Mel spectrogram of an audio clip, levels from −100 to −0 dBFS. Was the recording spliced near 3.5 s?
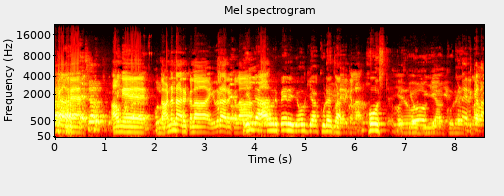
no; 0 cuts

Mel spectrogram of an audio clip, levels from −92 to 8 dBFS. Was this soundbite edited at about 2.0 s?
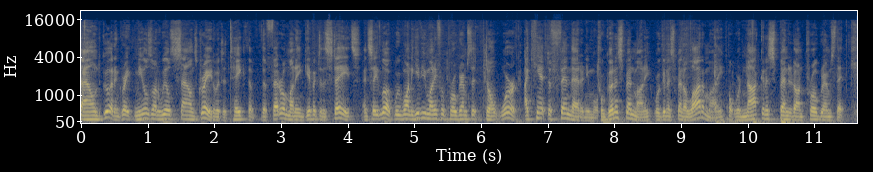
yes; 4 cuts; at 2.0 s, 4.2 s, 7.8 s, 9.6 s

